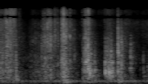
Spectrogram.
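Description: Paper packaging rustling and crinkling as a package is handled and opened, in several quick irregular rustles, the loudest about a second in.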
